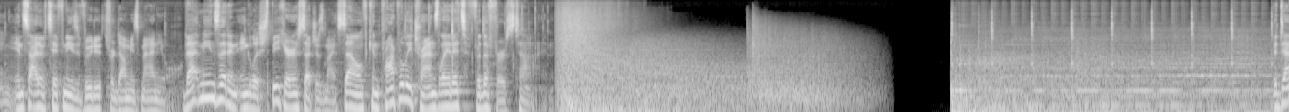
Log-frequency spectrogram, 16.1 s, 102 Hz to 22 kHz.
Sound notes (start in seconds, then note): 7.0 thunder clapping; 11.9 tense suspenseful music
